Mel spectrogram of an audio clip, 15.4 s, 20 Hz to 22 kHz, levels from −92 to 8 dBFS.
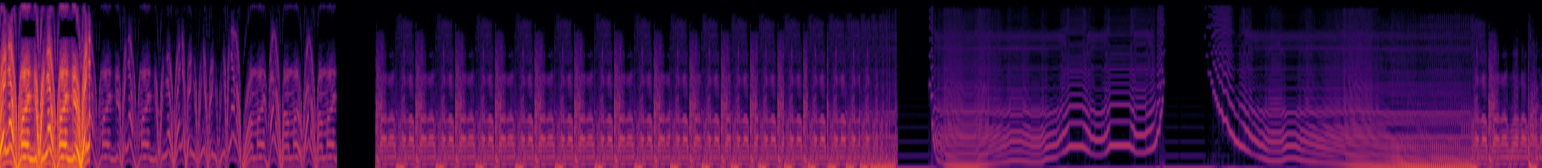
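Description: From 0.91 s to the end, the sound collapses to a faint remnant, about 25 dB quieter. Centred content nearly disappears. This is likely one channel inverted, so the shared signal cancels when left and right are summed to mono.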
